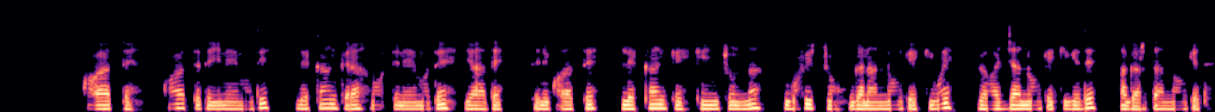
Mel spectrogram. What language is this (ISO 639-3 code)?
sid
